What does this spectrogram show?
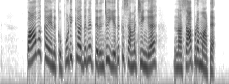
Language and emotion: Tamil, angry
